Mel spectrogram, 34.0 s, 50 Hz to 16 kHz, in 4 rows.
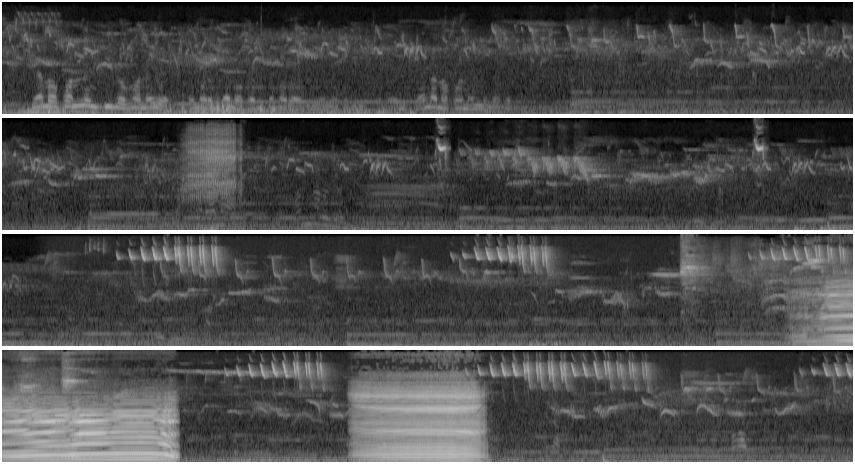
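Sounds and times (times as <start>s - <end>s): pulsed chirping trills: 4.0s - 34.0s
cattle mooing: 24.9s - 27.3s, 29.0s - 30.4s.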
